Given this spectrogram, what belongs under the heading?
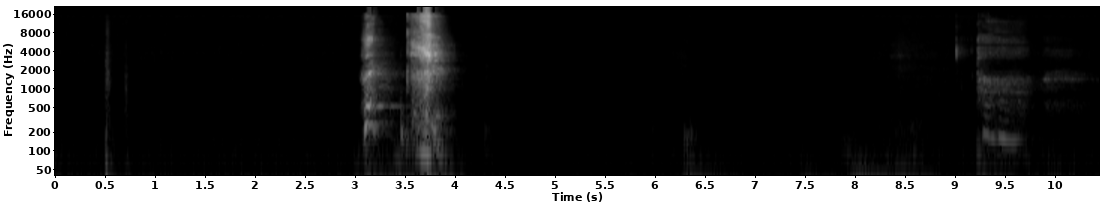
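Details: Trans girl inducing messy sneezing by tickling her nose with a fluffy white feather: two sharp sneezes close together, then a softer third burst, with quiet between.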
